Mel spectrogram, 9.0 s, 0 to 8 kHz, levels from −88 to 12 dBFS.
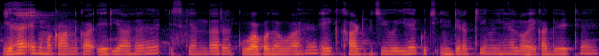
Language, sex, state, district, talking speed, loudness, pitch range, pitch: Hindi, male, Uttar Pradesh, Budaun, 175 wpm, -29 LUFS, 135-150 Hz, 140 Hz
